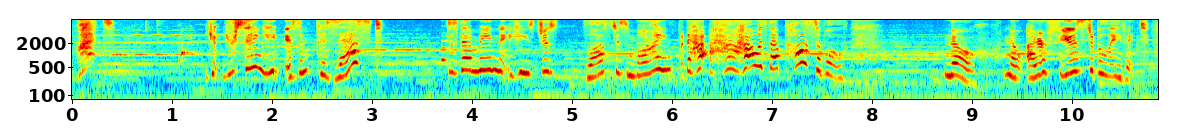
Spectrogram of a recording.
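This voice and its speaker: An anxious young disciple in a dramatic game. Her voice is extremely high, agitated and stammering, stubborn in its disbelief. Music is clearly heard behind her. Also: expressive, unhurried. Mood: distressed.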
